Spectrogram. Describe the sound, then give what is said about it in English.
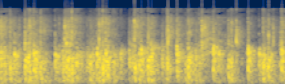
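A crowd at a fishing seminar applauds steadily, many overlapping claps forming a dense, bright patter that stays loud and even for a couple of seconds with no voices. “We're just gonna give him a round of applause for everything.”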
